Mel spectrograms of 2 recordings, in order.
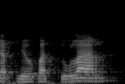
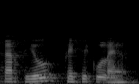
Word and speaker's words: kardiovaskuler: Kemudian kardiovaskuler boleh, bukan kardiovasikuler.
